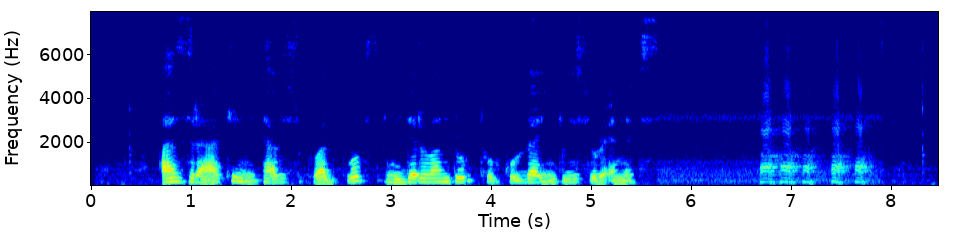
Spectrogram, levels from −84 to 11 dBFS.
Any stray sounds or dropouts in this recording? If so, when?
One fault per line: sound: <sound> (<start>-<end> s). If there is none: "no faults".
sound: laugh (6.7-7.9 s)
